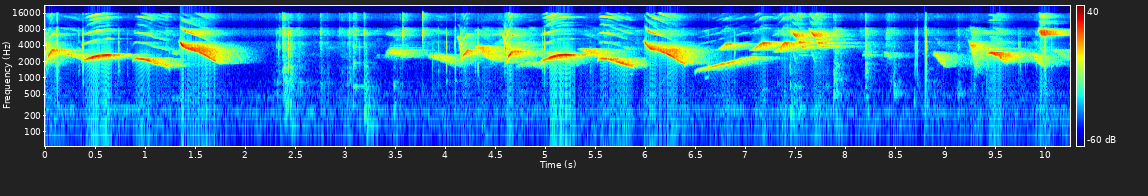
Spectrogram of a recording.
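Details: A captive-bred green-winged saltator in Brazil, recorded on a hand-held phone, sings loud, rich whistled phrases that slur downward in quick bursts with brief pauses, over a faint low hum.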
